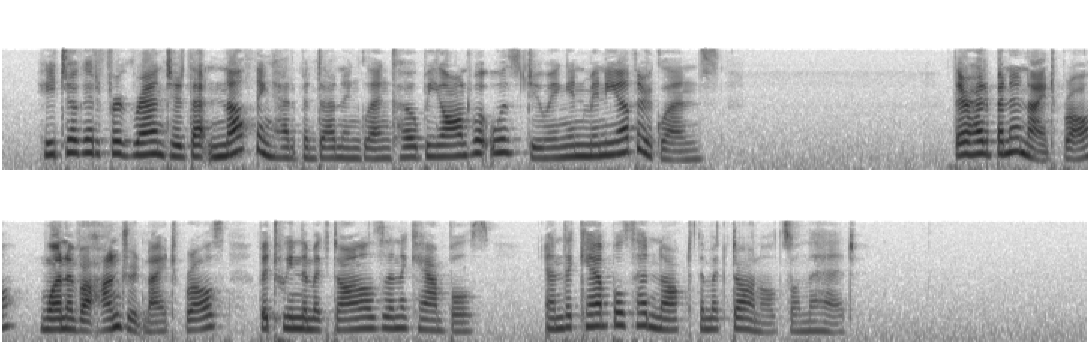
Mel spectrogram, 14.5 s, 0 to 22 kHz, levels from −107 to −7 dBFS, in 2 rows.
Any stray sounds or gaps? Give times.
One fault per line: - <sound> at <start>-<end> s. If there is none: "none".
none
